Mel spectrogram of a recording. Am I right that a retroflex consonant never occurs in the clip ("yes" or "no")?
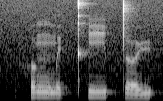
yes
